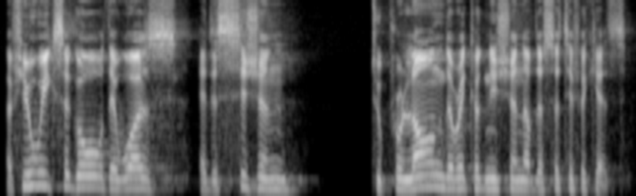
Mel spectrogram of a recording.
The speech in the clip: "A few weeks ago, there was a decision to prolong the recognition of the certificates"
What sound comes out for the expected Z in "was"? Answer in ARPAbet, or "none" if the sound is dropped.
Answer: Z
